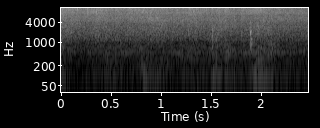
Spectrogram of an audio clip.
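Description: Black pepper, crushed red chilli and salt frying in oil in a pan, a steady broadband sizzle with a few soft scrapes of stirring, close and fairly loud, no talking.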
